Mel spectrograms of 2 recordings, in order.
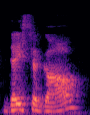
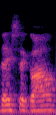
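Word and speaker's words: Desigual: Even now, I do a lot of shopping at De Segal. Is that how you pronounce it? De Segal, the clother?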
